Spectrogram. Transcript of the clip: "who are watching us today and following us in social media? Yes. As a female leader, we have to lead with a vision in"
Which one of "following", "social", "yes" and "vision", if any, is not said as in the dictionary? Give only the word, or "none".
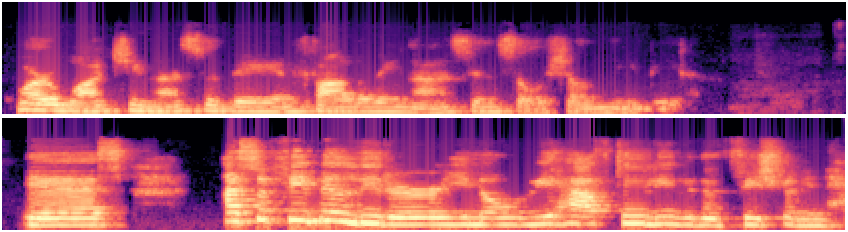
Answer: vision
